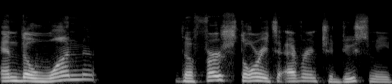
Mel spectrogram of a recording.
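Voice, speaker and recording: Over a quiet background, a man with a non-native accent speaks in a dark, mellow tone with lively intonation. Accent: noticeable non-native pronunciation. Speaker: podcast guest, occult history researcher. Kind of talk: casual chat.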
